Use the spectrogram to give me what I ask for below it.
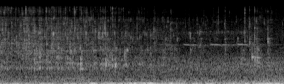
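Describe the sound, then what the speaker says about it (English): Water is poured into a metal canteen cup for soaking lentils at a camp cooking setup, a loud, close, continuous splashing trickle throughout. "I'm gonna go ahead and add that water to the cup. So I'm just gonna eyeball that water"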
